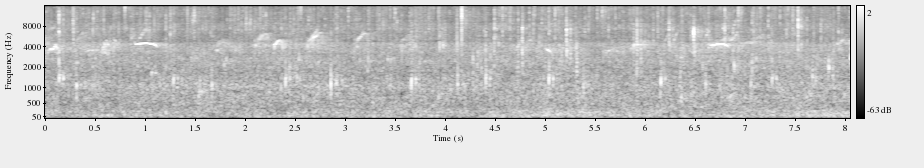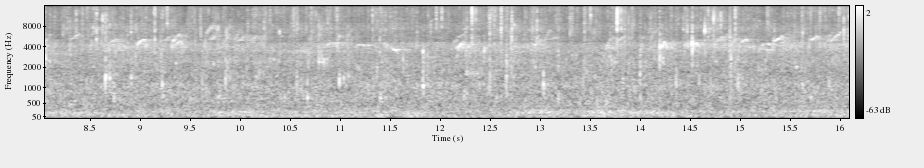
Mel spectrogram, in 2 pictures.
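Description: Rain patters steadily on a metal roof outdoors, with drops tapping sharply.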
